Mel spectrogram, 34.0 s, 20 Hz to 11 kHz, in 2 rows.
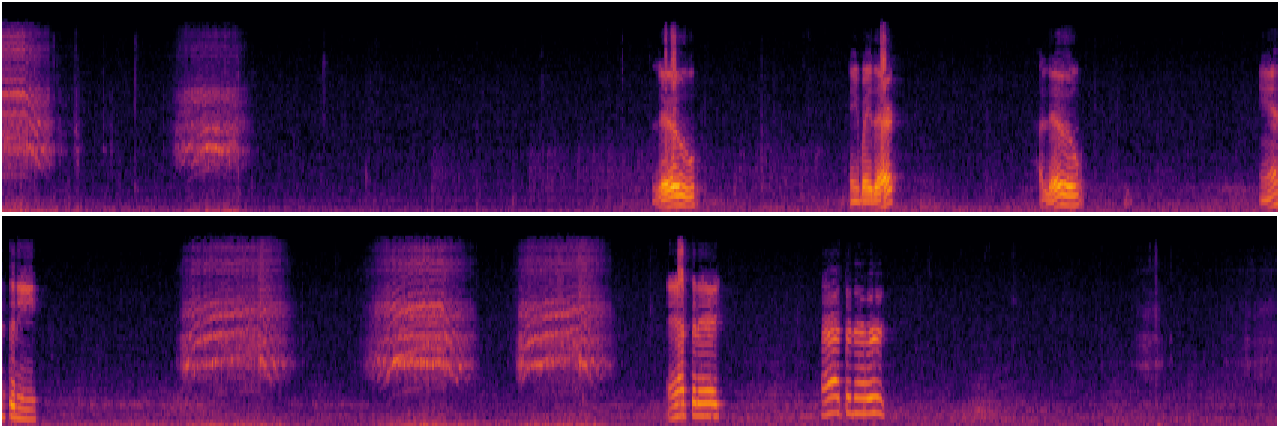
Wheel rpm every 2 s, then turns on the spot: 40, 30, 0, 0, 0, 0, 0, 0, 0, 20, 50, 60, 50, 0, 0, 0, 10.
22-24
